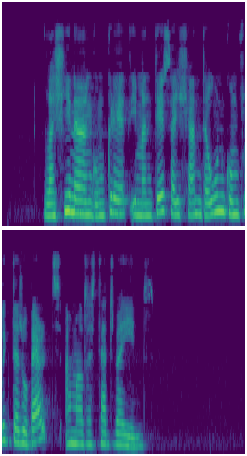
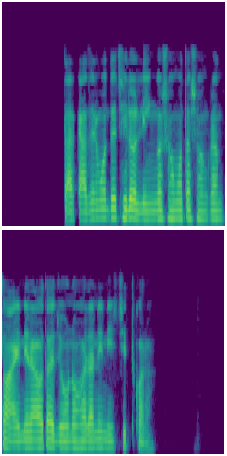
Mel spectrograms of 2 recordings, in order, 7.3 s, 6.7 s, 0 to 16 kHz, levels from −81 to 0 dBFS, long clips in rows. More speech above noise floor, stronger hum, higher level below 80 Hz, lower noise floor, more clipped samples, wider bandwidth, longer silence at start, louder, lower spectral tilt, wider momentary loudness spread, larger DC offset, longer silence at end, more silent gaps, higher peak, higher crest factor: second, 44 dB vs 66 dB; neither; second, -76 dBFS vs -56 dBFS; second, -71 dBFS vs -84 dBFS; neither; first, 11 kHz vs 7.8 kHz; second, 0.65 s vs 0.95 s; second, -27 LUFS vs -19 LUFS; about the same, -5 dB/octave vs -5.5 dB/octave; about the same, 10 LU vs 9 LU; neither; first, 1.4 s vs 1.05 s; neither; second, -10 dBFS vs -2 dBFS; about the same, 18 dB vs 18 dB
